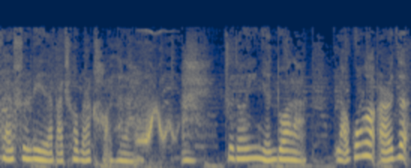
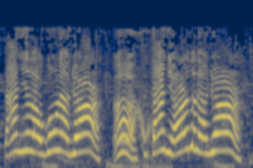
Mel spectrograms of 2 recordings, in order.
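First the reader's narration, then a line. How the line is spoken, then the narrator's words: Shouting coach. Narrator (Chinese): 教练就会这么喊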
